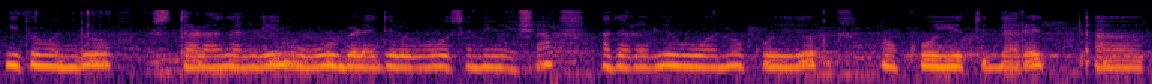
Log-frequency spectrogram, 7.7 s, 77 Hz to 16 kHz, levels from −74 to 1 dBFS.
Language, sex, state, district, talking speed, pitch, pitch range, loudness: Kannada, female, Karnataka, Bellary, 85 wpm, 235 Hz, 230-245 Hz, -27 LUFS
